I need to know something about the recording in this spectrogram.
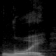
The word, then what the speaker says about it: lawyer: Okay, how do you pronounce the first syllable of the word L-A-W-Y-E-R? Lawyer. I hired a lawyer. Lawyer. Loy. So rhymes with boy. Yeah. There's also rhymes with flaw, Okay. and I use both pronunciations.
